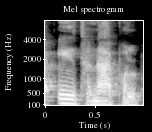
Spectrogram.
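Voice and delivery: British English accent, quietly. Shown as a demonstration. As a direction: say it the British way, joining an to apple. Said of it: "और वो लोग बोलते हैं".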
